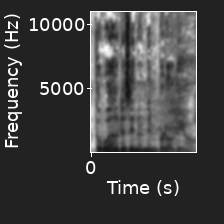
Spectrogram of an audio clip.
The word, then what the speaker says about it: imbroglio: And is that how you pronounce it? It's spelled imbroglio, isn't it? – It is. – But is that not correct? – It's a complicated situation. Imbroglio is Italian. Imbroglio. – Imbroglio. – Yes. – I-M-B-R-O-G-L-I-O.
